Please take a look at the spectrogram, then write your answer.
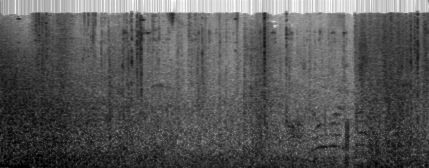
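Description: Grenade blast and sustained gunfire in The Division video game, a dense, loud rolling barrage of shots and booms with bursts throughout, no speech over it.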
